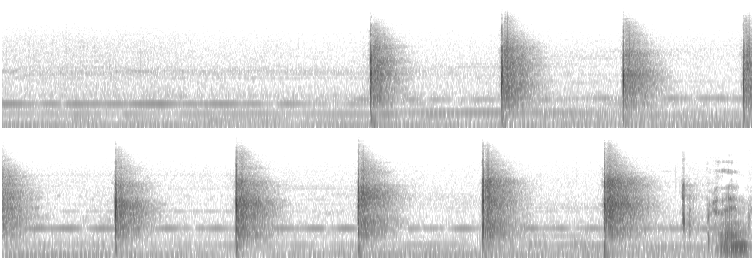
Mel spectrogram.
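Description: Hands firmly slapping the top of a person's head nine times, evenly spaced about a second apart, starting a couple of seconds in. This is the 'tapping the roof' qigong exercise. A faint steady music drone sounds underneath.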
